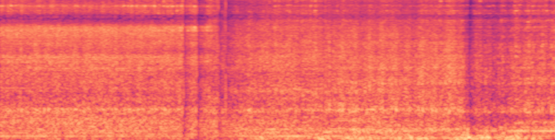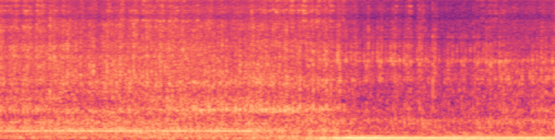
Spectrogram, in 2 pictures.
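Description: Loud, rough droning hum that shifts partway through, with a low steady buzz; this fan is running abnormally noisy, cause unclear.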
